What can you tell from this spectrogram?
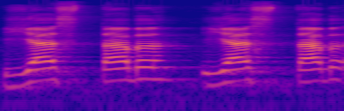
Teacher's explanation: با ساکن ہے، قلقلہ خوب ظاہر ہوگا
